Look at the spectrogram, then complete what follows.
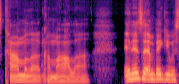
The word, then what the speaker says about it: Kamala: kind of you know say it correctly it's Kamala Kamala it is an ambiguous name so I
